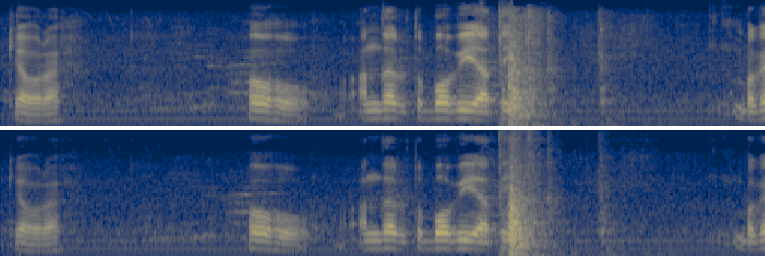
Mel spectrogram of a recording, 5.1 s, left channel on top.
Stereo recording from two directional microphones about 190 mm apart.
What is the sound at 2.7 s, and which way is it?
Speech, 20° right (ahead or behind).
